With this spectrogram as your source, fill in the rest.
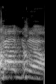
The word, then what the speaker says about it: Gal Gadot: Yeah, I imagine to your point, it's very similar to when Gal Gadot. 2 years later, we still don't know how to pronounce this. I do. It's Gal Gadot.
